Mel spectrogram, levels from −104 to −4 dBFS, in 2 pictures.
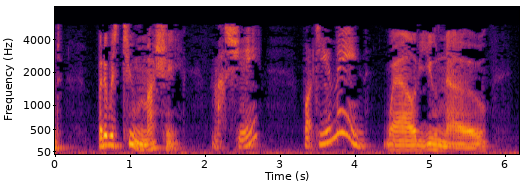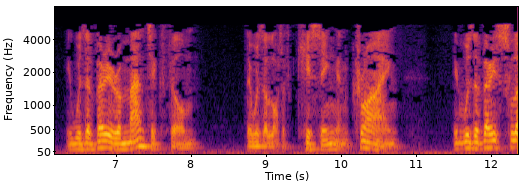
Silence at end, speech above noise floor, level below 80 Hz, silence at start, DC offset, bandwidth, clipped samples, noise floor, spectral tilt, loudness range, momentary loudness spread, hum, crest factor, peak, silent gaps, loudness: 0 s; 28 dB; -56 dBFS; 0 s; under 0.1%; 5.8 kHz; under 0.1%; -54 dBFS; -10 dB/octave; 6 LU; 16 LU; none; 20 dB; -8 dBFS; none; -27 LUFS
